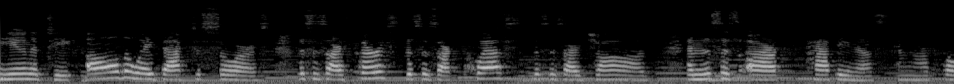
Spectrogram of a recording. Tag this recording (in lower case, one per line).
speech
female speech
music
